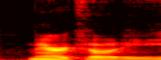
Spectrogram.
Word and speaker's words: Morricone: Morricone, yeah, that guy.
